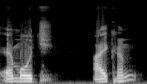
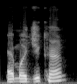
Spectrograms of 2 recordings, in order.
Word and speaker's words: emojicon: You can say emoji icon or you can say emojicon.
